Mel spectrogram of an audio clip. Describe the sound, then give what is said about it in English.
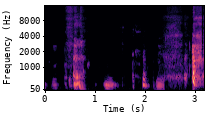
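Several harsh, irregular coughs with a throat-clearing quality come in short bursts of varying strength, separated by brief quiet gaps. The final one is the loudest. “oh, excuse my coughing.”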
